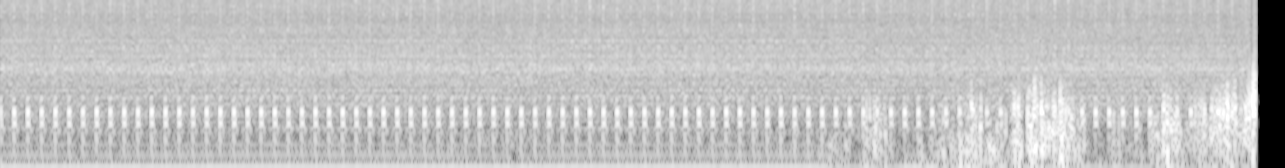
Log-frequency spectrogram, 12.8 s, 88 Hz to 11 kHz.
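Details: BMW E46 M3 with the S54B32 engine, recorded at warm idle after a cold start: crisp, even ticking at a few per second sits over the smooth idle, then handling noise. An abnormal engine tick of unknown origin.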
